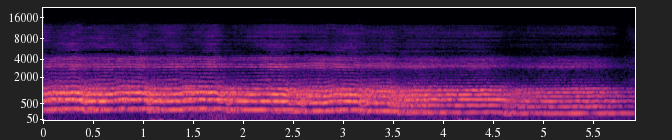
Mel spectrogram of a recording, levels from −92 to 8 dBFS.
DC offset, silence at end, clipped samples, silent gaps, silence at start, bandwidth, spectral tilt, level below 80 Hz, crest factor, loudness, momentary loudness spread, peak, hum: under 0.1%; 0 s; under 0.1%; none; 0 s; 13 kHz; -5.5 dB/octave; -68 dBFS; 14 dB; -24 LUFS; 12 LU; -8 dBFS; none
